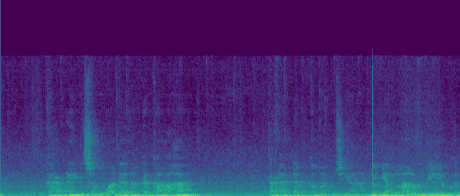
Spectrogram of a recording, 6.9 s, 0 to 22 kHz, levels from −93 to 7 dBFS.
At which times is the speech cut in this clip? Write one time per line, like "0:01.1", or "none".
0:05.6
